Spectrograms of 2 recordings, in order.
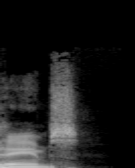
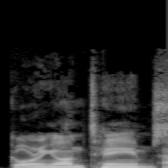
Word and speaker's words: Goring-on-Thames: Goring-on-Thames. – Huh? – Goring-on-Thames.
